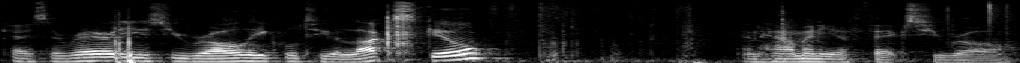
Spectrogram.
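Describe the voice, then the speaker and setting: A man's voice: mid-range voice, lively intonation, brisk, background noise. A man thinking aloud, unscripted, as he plays a tabletop game alone, musing to himself. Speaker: solo roleplayer.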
